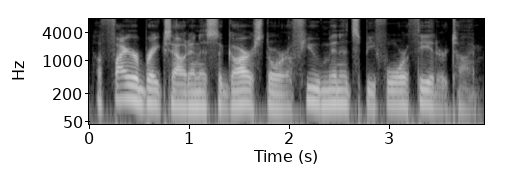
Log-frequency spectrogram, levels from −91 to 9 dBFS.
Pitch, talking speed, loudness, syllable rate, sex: 105 Hz, 215 wpm, -19 LUFS, 5.6 syllables/s, male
